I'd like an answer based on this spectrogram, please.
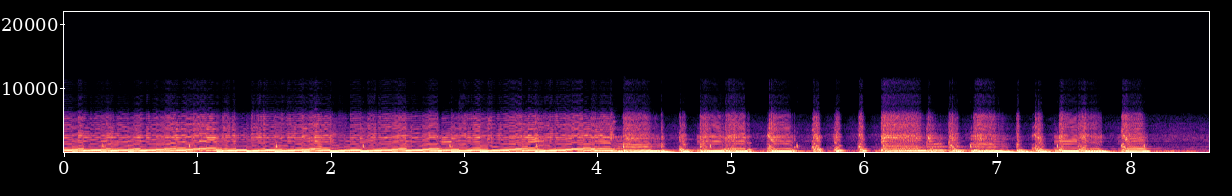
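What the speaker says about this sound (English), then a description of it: "we're going to be playing 32nd note sextuplets, which is 12 notes on every beat" An electric guitar with heavy distortion rips through rapid 32nd-note sextuplets, a dense and loud run of notes for about four seconds that breaks into choppier, accented bursts, played alone with no voices.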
